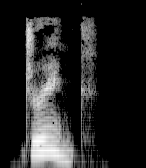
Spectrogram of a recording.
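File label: "drink", spoken word, articulation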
